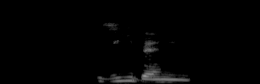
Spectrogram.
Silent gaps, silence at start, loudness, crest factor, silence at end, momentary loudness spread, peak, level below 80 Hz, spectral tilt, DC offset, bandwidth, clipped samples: none; 0.95 s; -42 LUFS; 20 dB; 0.7 s; 14 LU; -26 dBFS; -88 dBFS; -5.5 dB/octave; under 0.1%; 7.6 kHz; under 0.1%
